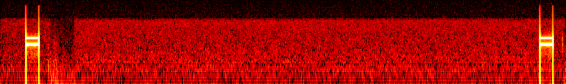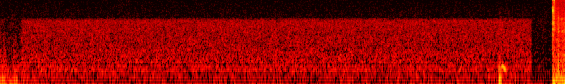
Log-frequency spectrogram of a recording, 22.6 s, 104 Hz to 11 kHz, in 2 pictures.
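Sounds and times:
telephone keypad tones dialing an extension into an automated company phone line: 0:00.5 - 0:00.8, 0:10.8 - 0:11.1.

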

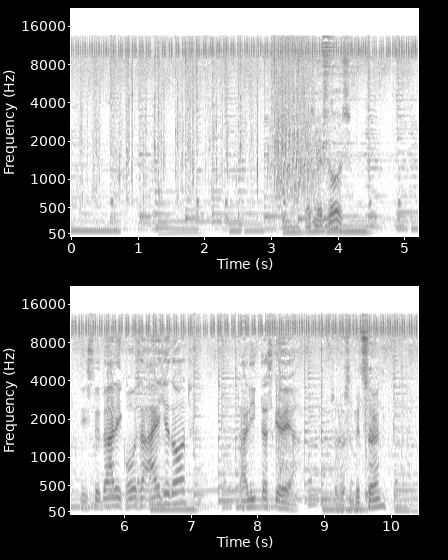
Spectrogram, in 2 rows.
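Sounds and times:
horse hooves clip-clopping as a horse is ridden: 0:00.0 - 0:04.6
speech: 0:03.5 - 0:04.3, 0:05.4 - 0:07.2, 0:07.8 - 0:10.0.

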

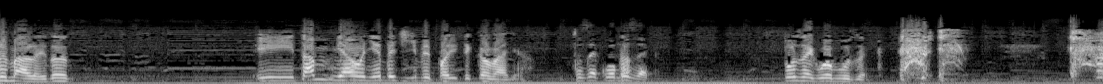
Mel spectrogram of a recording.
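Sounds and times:
speech: 0:00.0 - 0:00.8, 0:02.6 - 0:06.6, 0:07.8 - 0:09.4
person coughing with throat clearing: 0:09.0 - 0:09.8, 0:10.7 - 0:11.0.

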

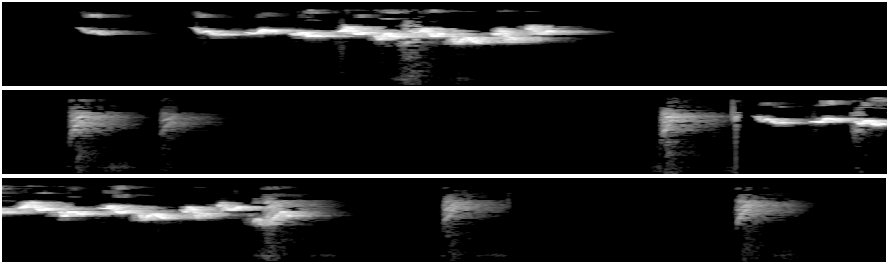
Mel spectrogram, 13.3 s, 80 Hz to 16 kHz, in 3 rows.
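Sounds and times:
ultramarine grosbeak song: 0:00.4 - 0:03.0, 0:04.8 - 0:05.5, 0:07.7 - 0:11.4, 0:12.5 - 0:12.9.

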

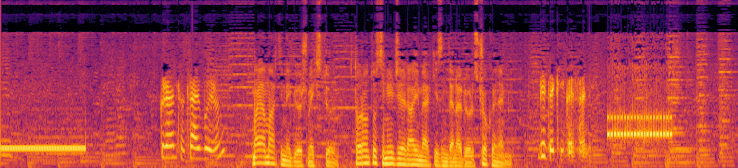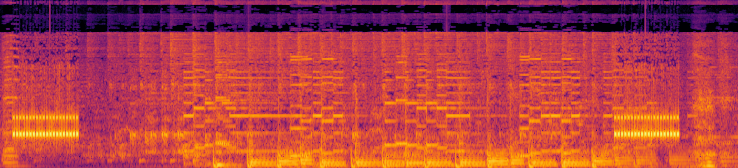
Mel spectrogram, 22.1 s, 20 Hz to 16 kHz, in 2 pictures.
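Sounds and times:
telephone ringing in a radio drama scene: 0:00.0 - 0:01.3, 0:09.1 - 0:10.2, 0:11.2 - 0:12.3, 0:20.3 - 0:21.3
busy sound: 0:00.0 - 0:22.1
speech: 0:02.4 - 0:09.2.

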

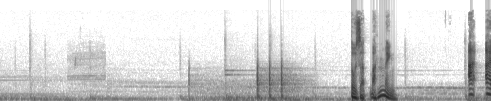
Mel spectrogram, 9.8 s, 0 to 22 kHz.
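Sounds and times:
dry knocking on a door: 0:05.0 - 0:06.4
speech: 0:07.1 - 0:08.0.

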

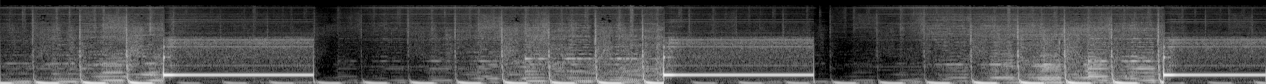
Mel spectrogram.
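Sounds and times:
loud rhythmic pulsing music: 0:00.0 - 0:12.6
telephone ringback tones of an unanswered call: 0:01.7 - 0:03.2, 0:06.6 - 0:08.2.

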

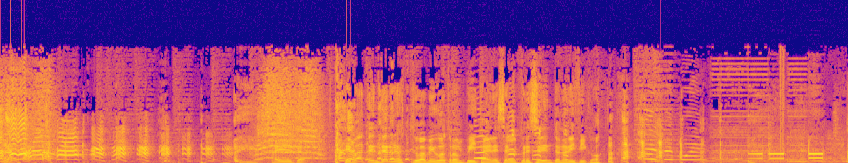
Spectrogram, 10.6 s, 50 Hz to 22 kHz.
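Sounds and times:
laughter: 0:00.0 - 0:10.5
speech: 0:03.4 - 0:07.9
telephone keypad tones as a number is dialed: 0:09.4 - 0:10.3.

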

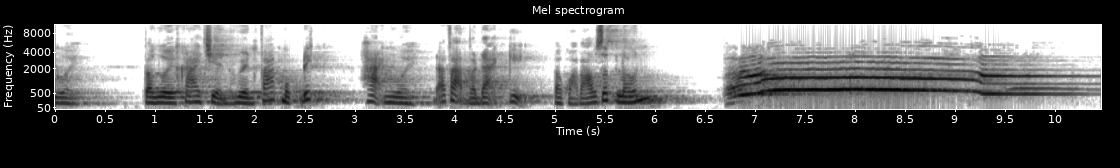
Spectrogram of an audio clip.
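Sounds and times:
speech: 0:00.0 - 0:07.2
dog howling: 0:06.7 - 0:10.4.

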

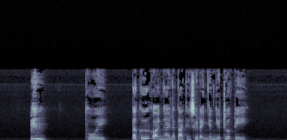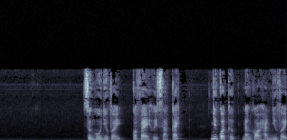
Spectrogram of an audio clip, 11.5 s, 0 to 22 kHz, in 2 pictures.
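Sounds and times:
woman coughing: 0:00.6 - 0:01.0
speech: 0:01.8 - 0:05.0, 0:07.4 - 0:09.4, 0:10.0 - 0:11.4.

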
